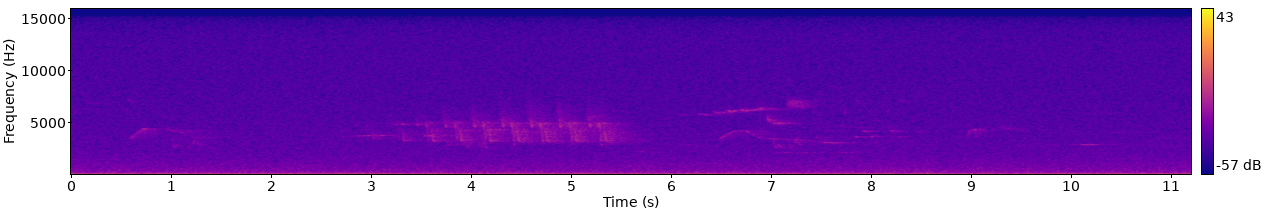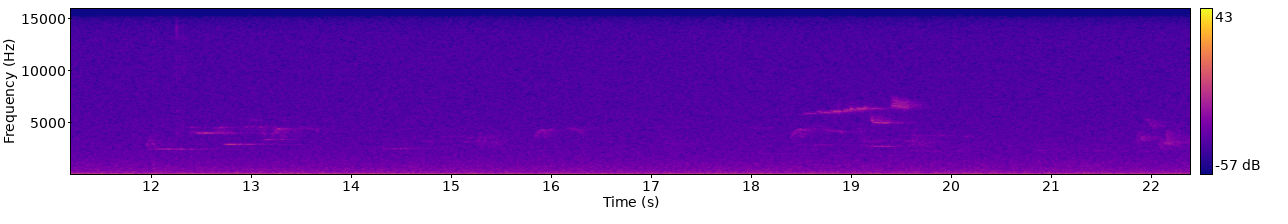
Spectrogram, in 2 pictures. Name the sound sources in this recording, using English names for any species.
Red-eyed Vireo, Eastern Wood-Pewee, Hermit Thrush, Ovenbird, Black-throated Green Warbler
